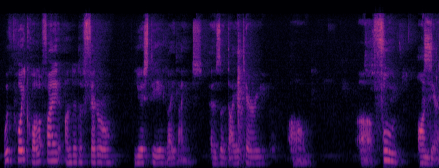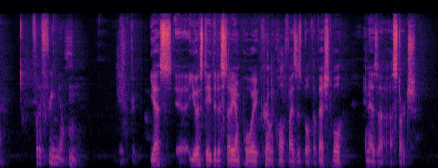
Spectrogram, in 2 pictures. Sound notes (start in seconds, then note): none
